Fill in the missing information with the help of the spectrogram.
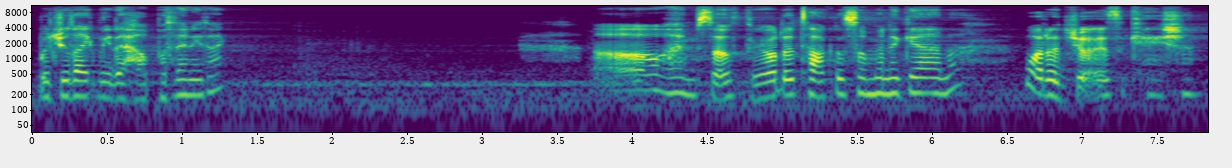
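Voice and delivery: a lonely house ghost, delighted to have company; Celine, old-fashioned ghost. Acted. Celine greets the new owner of her house, soft and old-fashioned.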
